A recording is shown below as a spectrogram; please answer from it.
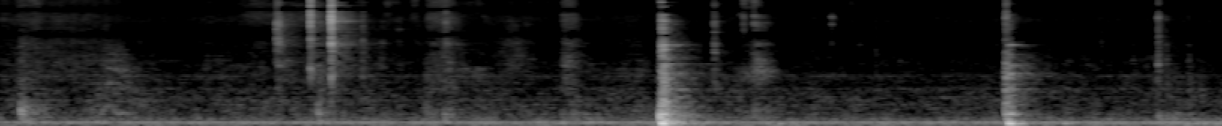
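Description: Workshop handling noises: a few sharp knocks as the metal carburetor body is picked up, turned and set against the wooden bench, the loudest about halfway through and another near the end, over a steady low hum.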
